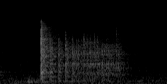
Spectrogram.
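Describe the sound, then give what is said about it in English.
Dice tumble onto a table with a sharp initial clack, then a quick rattle of small bounces that fades out within about a second, fairly quiet, with no talking. “Good thing I have my Bardic Inspiration dice at the ready.”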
